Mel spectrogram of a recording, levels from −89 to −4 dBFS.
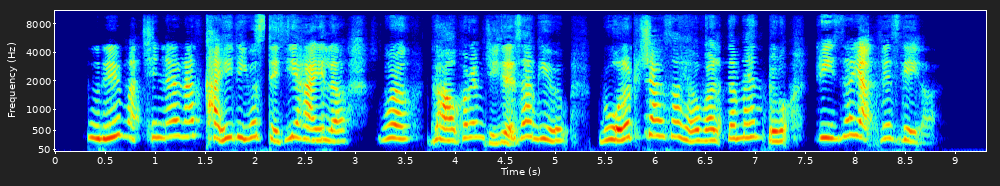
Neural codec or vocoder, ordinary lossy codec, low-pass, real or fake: codec, 16 kHz in and 24 kHz out, 0.4 kbps, LongCat-Audio-Codec, four codebook decoder; AAC, 32 kbps; 9.9 kHz; fake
